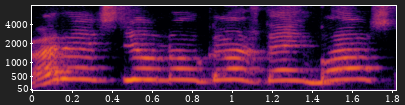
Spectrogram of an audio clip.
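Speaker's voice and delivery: put-on very high, frantic, flustered old lady voice. Retelling a security stop where the accused woman denies stealing, imitating a freaked-out old lady.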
